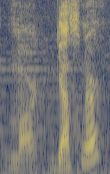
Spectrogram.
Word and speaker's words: Marc Gessner: mcdonald here again with mark gessner from uh did i pronounce that correctly you did you got it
